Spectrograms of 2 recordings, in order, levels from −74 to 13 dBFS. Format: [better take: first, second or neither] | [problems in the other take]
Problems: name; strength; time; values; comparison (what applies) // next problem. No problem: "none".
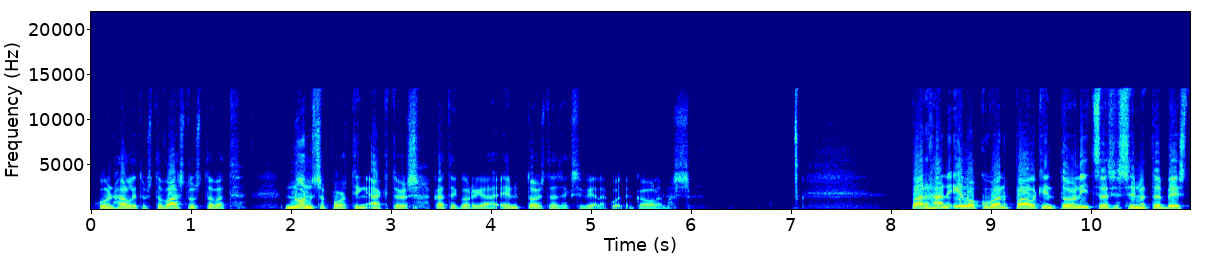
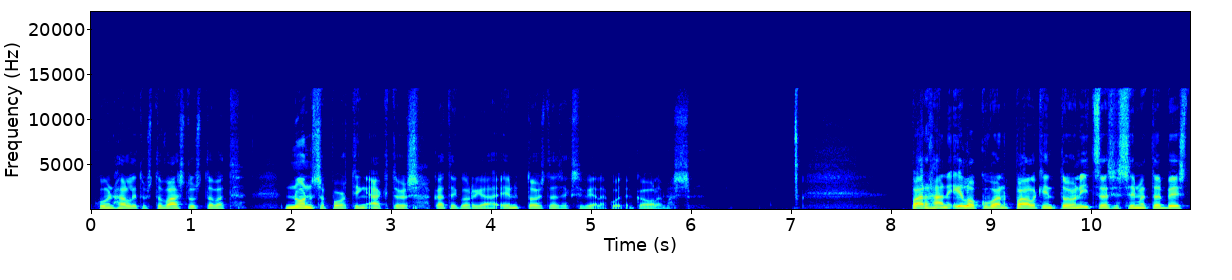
second | distortion; slight; 3% of the sound clipped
